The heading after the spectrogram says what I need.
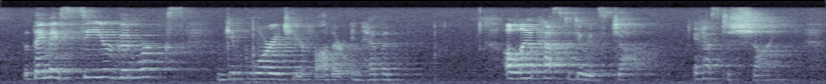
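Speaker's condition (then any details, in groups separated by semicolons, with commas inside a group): No condition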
